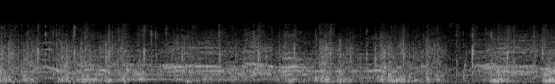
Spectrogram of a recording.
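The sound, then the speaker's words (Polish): A crowd of faithful cheers and calls out in greeting as the pope arrives on an airport apron. The roar of many voices is dense and steady throughout, with surges and dips in loudness. “Słyszymy, jak wierni witają Ojca Świętego Benedykta XVI.”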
